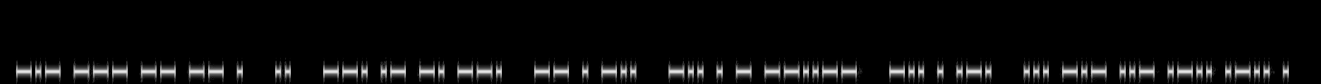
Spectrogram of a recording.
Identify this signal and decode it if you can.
Morse code, heard as a keyed tone, about 25 wpm, 600 Hz. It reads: KOMME I GANG MED DET, DER SKULLE
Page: Ferie 24 wpm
